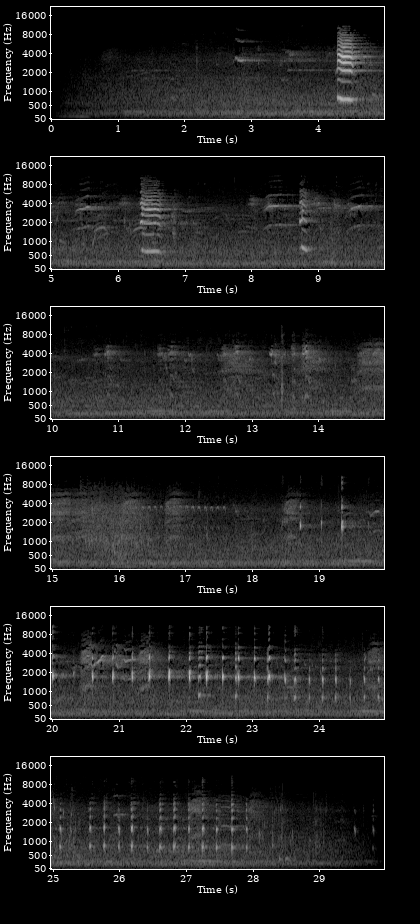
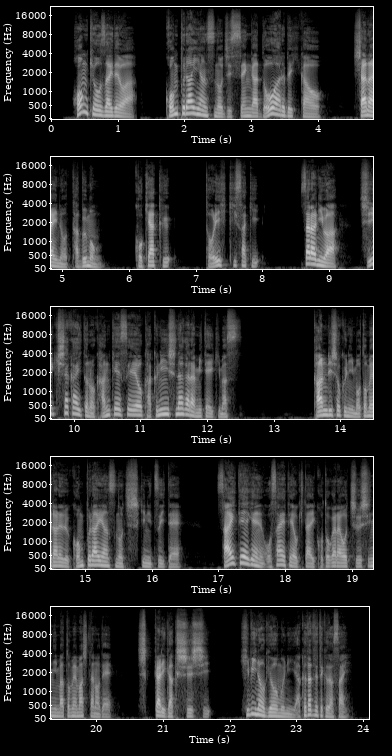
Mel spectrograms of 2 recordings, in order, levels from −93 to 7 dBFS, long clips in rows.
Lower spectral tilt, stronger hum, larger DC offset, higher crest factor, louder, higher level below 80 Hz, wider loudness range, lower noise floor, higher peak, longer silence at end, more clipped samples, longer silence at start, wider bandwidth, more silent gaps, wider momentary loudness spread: second, 0 dB/octave vs -4.5 dB/octave; neither; neither; first, 30 dB vs 24 dB; second, -29 LUFS vs -26 LUFS; second, -86 dBFS vs -60 dBFS; first, 24 LU vs 4 LU; about the same, -73 dBFS vs -74 dBFS; second, -6 dBFS vs -2 dBFS; first, 2.05 s vs 0.35 s; neither; first, 2.8 s vs 0.35 s; second, 11 kHz vs 20 kHz; neither; first, 24 LU vs 13 LU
